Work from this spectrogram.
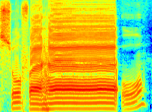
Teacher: panjangkan lafal bunyi ha sepanjang empat harakat atau lima harakat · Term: mad wajib muttasil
